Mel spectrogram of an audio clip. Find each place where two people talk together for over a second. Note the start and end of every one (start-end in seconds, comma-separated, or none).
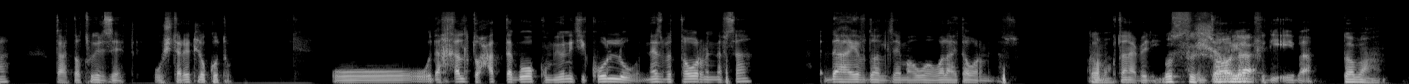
10.9-12.7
